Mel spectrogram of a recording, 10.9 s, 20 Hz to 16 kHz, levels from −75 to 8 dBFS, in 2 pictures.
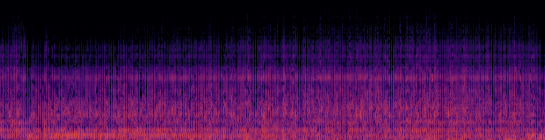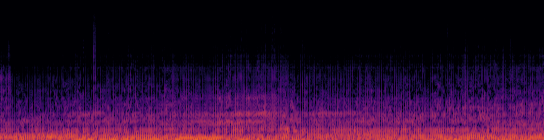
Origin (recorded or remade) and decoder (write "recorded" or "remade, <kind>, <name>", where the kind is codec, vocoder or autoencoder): remade, vocoder, BigVGAN v2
